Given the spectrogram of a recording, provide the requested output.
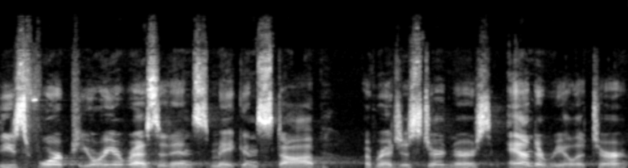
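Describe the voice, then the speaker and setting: A woman with an American accent, fairly high in pitch, uses an ordinary speaking voice with ordinary pitch variation at a moderate pace. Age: 60s. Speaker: community activist. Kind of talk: conference speech.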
